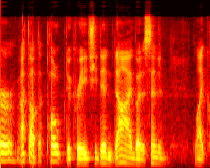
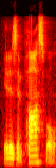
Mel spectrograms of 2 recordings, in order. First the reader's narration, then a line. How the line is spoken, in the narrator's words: he answered flatly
